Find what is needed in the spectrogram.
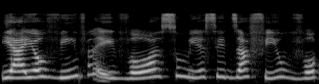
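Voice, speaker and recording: The speaker has a Brazilian accent and a moderate pace. Pitch varies in an ordinary way. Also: woman. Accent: Brazilian accent when speaking English. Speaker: real estate agent. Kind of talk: podcast interview. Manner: conversational.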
